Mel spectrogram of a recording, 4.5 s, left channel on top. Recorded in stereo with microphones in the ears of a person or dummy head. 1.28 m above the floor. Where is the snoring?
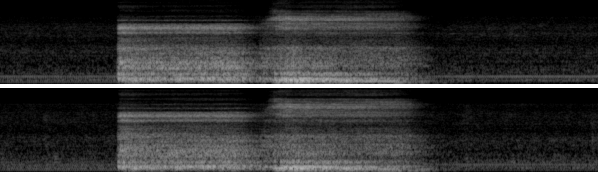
20° left (ahead or behind), 0.5 m.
